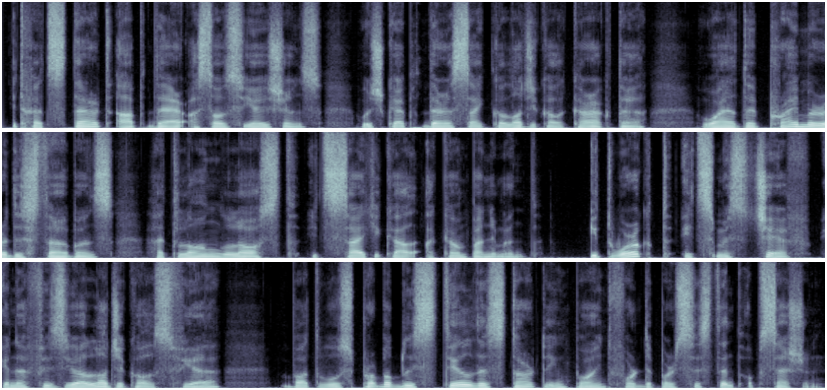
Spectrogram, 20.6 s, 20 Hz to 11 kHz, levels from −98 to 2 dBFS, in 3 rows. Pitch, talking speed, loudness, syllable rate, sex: 120 Hz, 115 wpm, -21 LUFS, 4.3 syllables/s, male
